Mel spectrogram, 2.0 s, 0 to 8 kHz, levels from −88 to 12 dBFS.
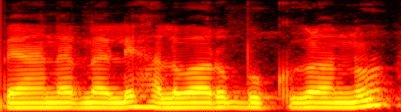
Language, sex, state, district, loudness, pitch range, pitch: Kannada, male, Karnataka, Bidar, -12 LUFS, 130-135 Hz, 130 Hz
